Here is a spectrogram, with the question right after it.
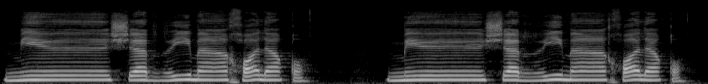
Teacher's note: we hide the noon, get ready to say the sheen, and we prolong it with a gunna. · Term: ikhfa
